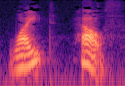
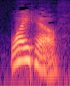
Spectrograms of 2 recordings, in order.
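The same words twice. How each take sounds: First: The second word is also loud and clear. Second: Only the first word is loud and stressed.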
